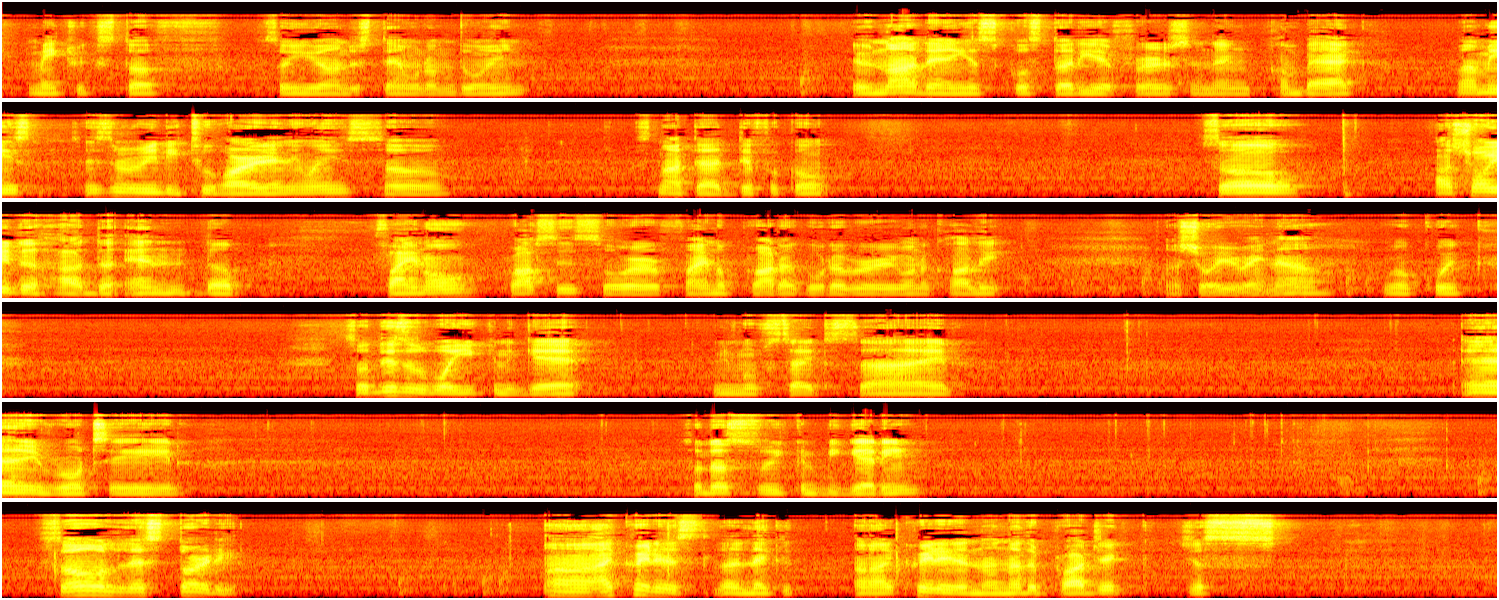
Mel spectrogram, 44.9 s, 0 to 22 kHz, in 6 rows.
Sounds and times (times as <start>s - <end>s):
Speech: 0.1s - 2.7s, 4.2s - 9.8s, 10.6s - 11.7s, 13.5s - 16.2s, 16.8s - 20.0s, 20.8s - 22.5s, 24.1s - 25.4s, 26.0s - 27.3s, 29.7s - 30.9s, 33.3s - 34.6s, 37.6s - 38.6s, 40.1s - 43.9s.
